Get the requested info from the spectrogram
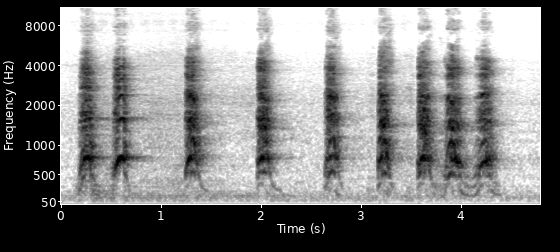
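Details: Barking dog on Jalan Kolonel Sugiono, Selat, Kapuas, Indonesia, directed at its neighbour, 5 August 2017; nine strident barks, spaced unevenly, ending in a quick run of three, over a faint background hum.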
